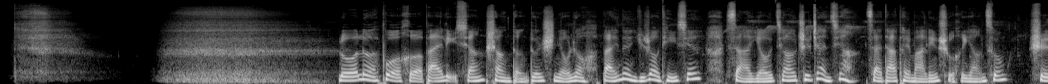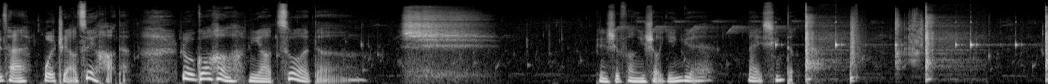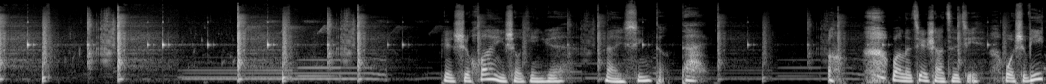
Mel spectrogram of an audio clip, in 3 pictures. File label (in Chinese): 女 讲述旁白; 环球吃fun密探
